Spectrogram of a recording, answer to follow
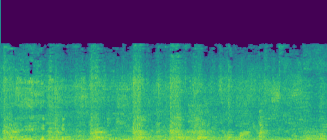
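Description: Steady room noise with indistinct voices talking in the background.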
